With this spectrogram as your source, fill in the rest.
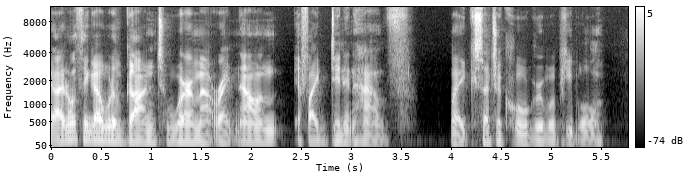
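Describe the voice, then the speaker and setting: A man with an American accent and medium pitch talks at a fairly quick pace in a very clean recording with a silent background. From Florida, St. Petersburg. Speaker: ocean activist and social media creator. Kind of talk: casual interview. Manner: animated, expressive.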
